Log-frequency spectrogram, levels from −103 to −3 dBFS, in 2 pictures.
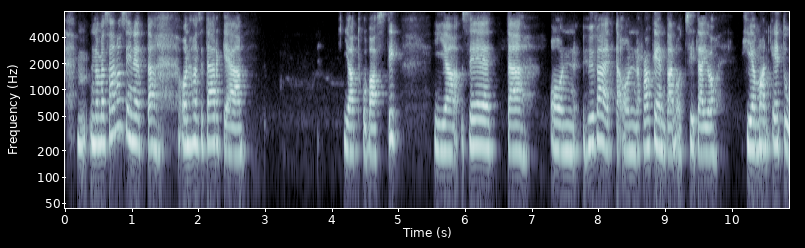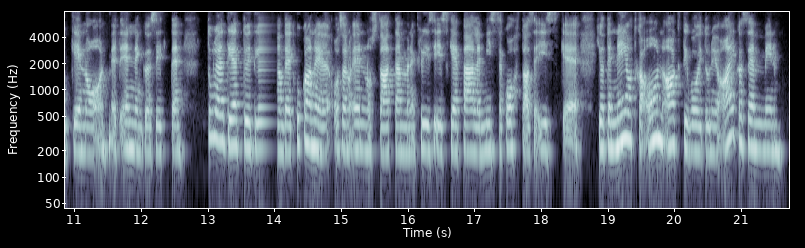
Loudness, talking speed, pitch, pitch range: -19 LUFS, 130 wpm, 215 Hz, 195-240 Hz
